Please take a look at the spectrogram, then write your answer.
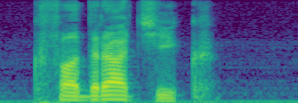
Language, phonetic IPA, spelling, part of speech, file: Polish, [kfaˈdrat͡ɕik], kwadracik, noun, Pl-kwadracik.ogg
